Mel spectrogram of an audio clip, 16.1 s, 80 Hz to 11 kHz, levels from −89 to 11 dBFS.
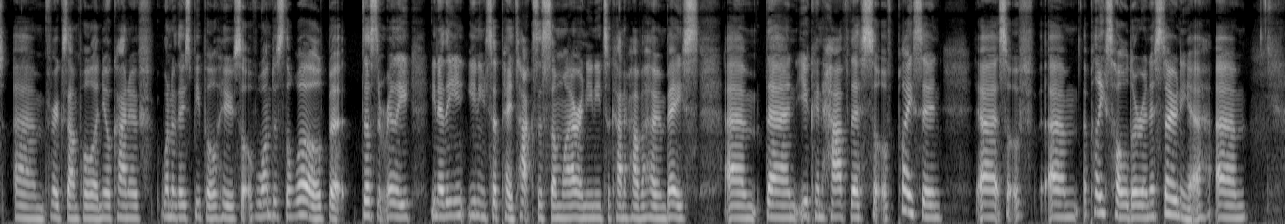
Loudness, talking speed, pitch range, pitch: -19 LUFS, 215 wpm, 180-200 Hz, 185 Hz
